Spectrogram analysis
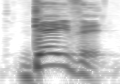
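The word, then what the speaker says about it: d4vd: Um, and so David, that's how you say his name.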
